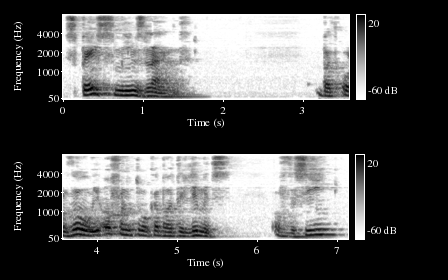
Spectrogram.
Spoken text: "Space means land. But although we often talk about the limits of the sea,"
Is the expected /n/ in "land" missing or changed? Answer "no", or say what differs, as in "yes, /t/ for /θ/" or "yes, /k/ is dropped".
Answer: no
